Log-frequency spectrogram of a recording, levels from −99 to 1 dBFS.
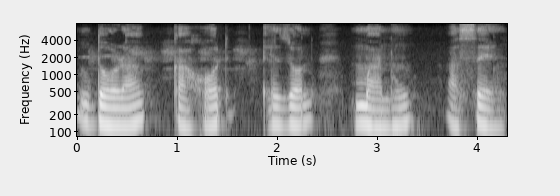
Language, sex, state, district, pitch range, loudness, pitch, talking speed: Assamese, male, Assam, Sonitpur, 130-145 Hz, -21 LUFS, 135 Hz, 70 wpm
